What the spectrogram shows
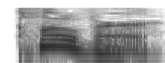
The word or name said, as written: clovery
